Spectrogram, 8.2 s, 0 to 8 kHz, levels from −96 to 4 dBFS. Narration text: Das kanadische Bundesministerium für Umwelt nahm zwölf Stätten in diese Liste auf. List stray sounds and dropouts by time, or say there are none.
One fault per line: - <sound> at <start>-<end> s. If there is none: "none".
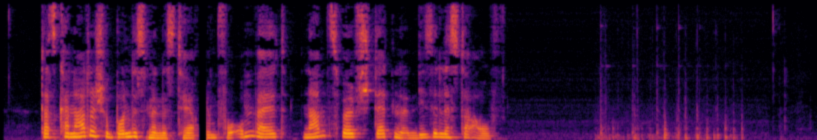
- dropout at 2.0-2.1 s
- thud at 5.9-7.5 s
